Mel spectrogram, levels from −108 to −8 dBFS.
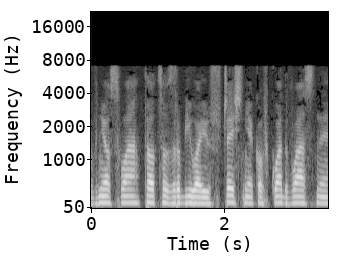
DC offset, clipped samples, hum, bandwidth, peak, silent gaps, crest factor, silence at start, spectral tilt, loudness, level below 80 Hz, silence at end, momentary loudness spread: under 0.1%; under 0.1%; none; 7.2 kHz; -8 dBFS; none; 18 dB; 0 s; -6.5 dB/octave; -25 LUFS; -54 dBFS; 0 s; 5 LU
